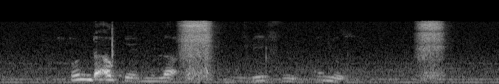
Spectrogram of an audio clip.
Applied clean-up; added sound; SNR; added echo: none; Respiratory sounds; 1 dB; none.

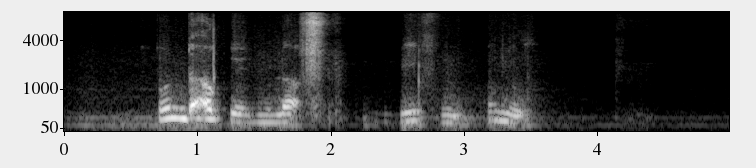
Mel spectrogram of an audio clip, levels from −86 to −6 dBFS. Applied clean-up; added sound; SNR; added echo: neural mask model RNNoise.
